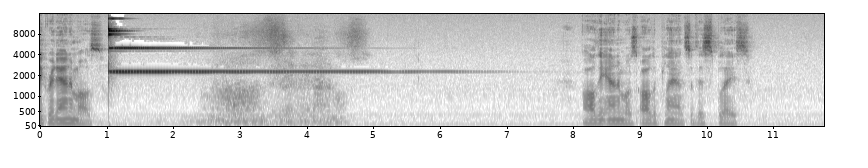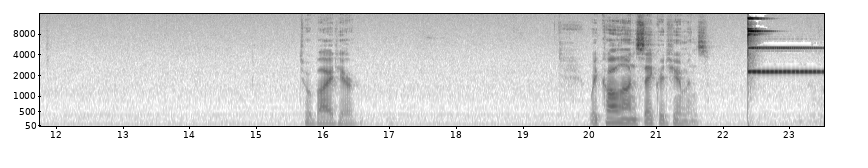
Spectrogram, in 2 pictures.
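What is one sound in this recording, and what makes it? Small hand cymbals are struck together and ring out in a long, slowly fading tone.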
